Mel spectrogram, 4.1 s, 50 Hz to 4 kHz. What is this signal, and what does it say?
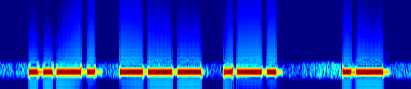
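Morse code, heard as a keyed tone, about 17 wpm, 500 Hz. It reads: FOR A
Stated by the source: Morse code from the national amateur radio CW net of New Zealand, which meets on 3535.0 kHz or 7030 kHz.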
